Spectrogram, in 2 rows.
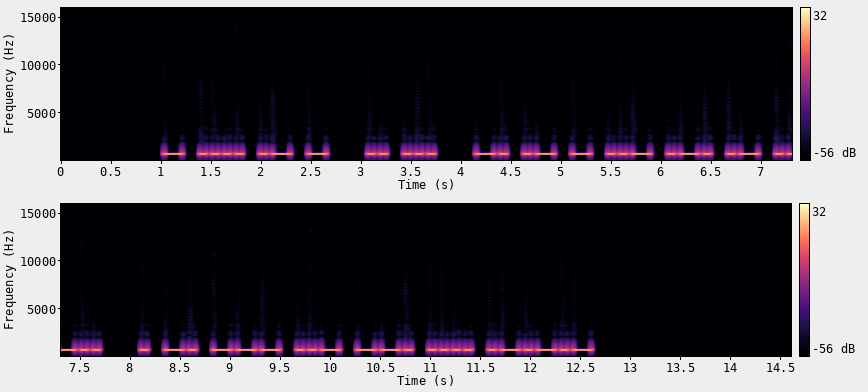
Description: Morse code, heard as a keyed tone, about 20 wpm, 700 Hz. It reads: THAT IS NATURAL ENOUGH.
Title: Sentences from Top 700 Words 20wpm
